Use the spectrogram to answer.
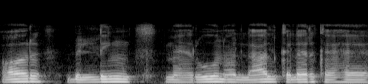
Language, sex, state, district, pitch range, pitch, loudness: Hindi, male, Jharkhand, Ranchi, 110-120 Hz, 115 Hz, -16 LUFS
